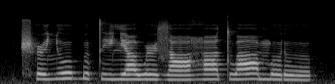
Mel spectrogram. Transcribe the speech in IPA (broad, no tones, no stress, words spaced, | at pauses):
ʈ͡ʂʰə˞ʎoɓʊ t̪ilʲɑwə˞ zɑ ɦɑtwɑ moɾʊ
